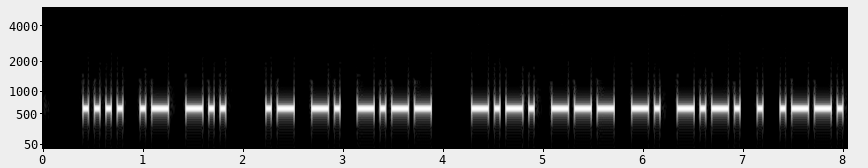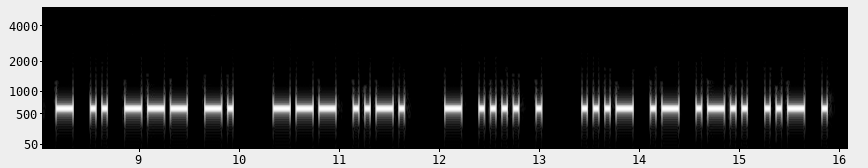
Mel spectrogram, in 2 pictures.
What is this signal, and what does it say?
Morse code, heard as a keyed tone, about 21 wpm, 600 Hz. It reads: HAD ANY CONCEPTION OF THE VALUE
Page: CW med Gnister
